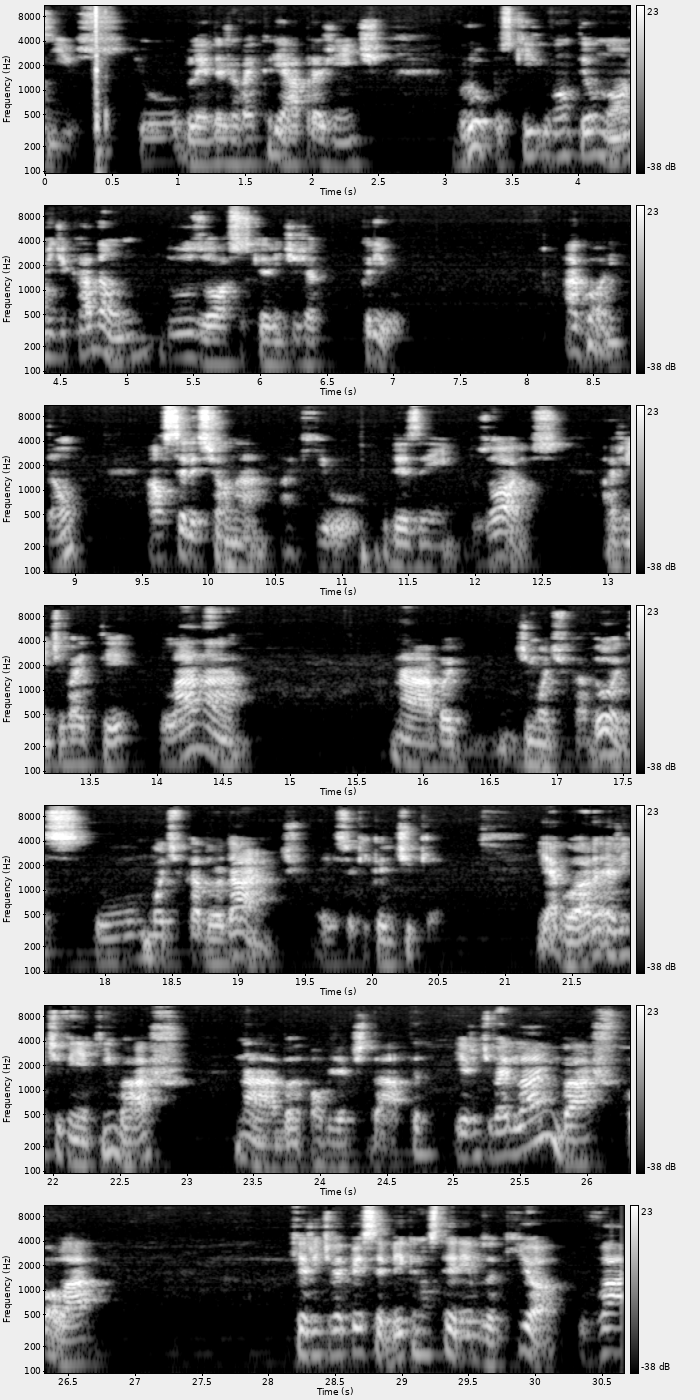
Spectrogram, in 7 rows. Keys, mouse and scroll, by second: 0.4 Return, 6.8 click, 11.1 g, 12.1 Escape, 13.6 click, 22.0 click, 24.7 middle click, 25.7 middle click, 26.7 middle click, 28.8-30.0 drag, 30.5-30.6 drag.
